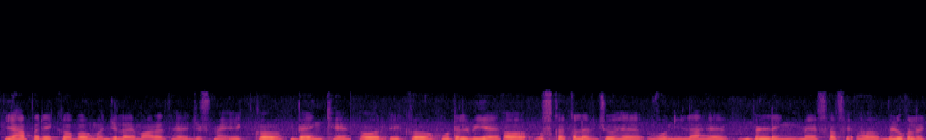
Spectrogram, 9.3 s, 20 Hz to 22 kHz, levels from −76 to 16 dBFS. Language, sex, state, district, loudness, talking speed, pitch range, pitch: Hindi, male, Jharkhand, Sahebganj, -21 LUFS, 185 wpm, 160-185 Hz, 175 Hz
